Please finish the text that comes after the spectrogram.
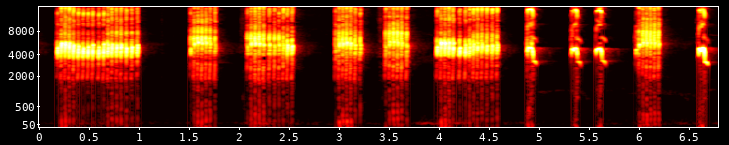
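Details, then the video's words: Long grating rattles from a kingfisher give way to clipped, sharp single notes, the calling close and loud against silence. "Burung raja tembak"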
